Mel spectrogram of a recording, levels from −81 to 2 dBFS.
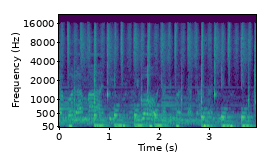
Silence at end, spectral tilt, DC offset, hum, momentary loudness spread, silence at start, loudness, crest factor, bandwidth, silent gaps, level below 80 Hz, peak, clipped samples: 0 s; -4 dB/octave; under 0.1%; none; 3 LU; 0 s; -25 LUFS; 18 dB; 17 kHz; none; -28 dBFS; -6 dBFS; under 0.1%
